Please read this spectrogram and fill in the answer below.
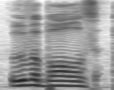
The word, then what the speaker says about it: Uwe Boll: My guess is this might be Uwe Boll's, which is how I'm supposed to pronounce his name. I was told Uwe Boll. – Sure. – Uwe Boll's attempt to add some of the historical context of the period, because racism against Irish people was a thing.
